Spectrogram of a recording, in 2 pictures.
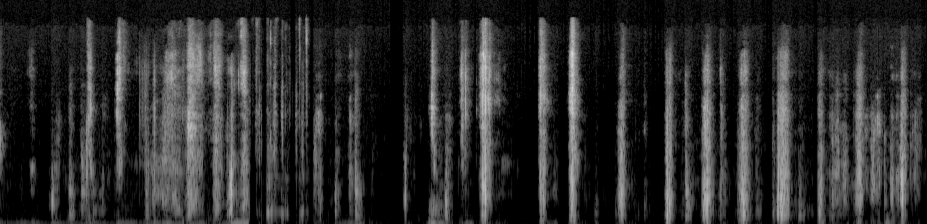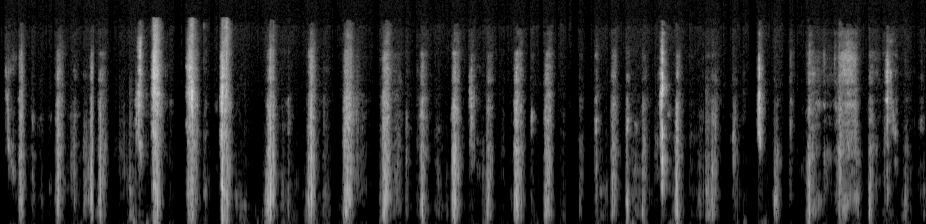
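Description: Close-miked chewing with many sharp, irregular crunches throughout: a person eating a meal of spicy squid, rice and raw cucumber by hand, mouth-to-microphone.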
